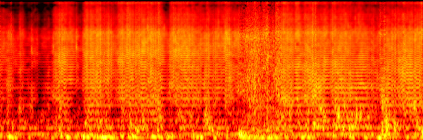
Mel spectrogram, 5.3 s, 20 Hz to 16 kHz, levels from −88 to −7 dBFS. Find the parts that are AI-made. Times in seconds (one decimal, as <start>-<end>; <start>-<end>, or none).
0.0-3.0; 3.5-5.3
